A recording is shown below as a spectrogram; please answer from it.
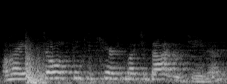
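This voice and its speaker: A man with an English accent playing a scruffy, earnest, smugly analytical suitor on an amateur stage, repeating words haltingly as he explains. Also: very high-pitched, big pitch swings. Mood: smugly reassuring. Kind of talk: amateur stage play acting. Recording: tinny old tape, roomy, background hiss.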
